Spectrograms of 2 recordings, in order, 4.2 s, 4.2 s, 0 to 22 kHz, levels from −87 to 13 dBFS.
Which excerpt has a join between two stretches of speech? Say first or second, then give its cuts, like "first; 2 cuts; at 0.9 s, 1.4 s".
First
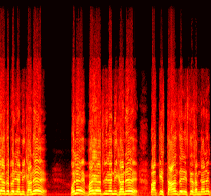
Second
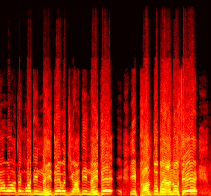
second; 1 cut; at 2.6 s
